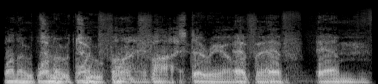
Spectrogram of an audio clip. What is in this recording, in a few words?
stereo fm Radio; Horizon Radio Jingles 1981 to 1985; 102.5 Stereo FM Horizon Radio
